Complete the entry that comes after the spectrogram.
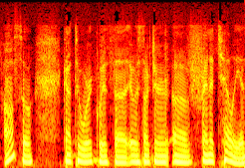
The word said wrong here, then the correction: Falcinelli: is that how you say it? – Falcinelli. – Falcinelli, okay.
